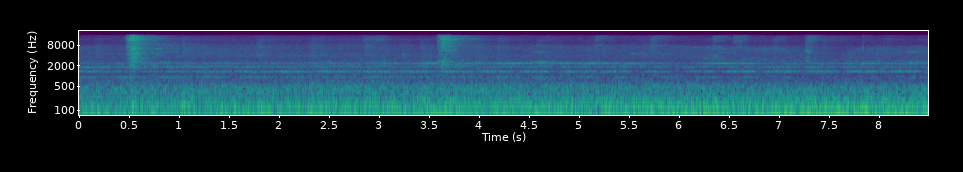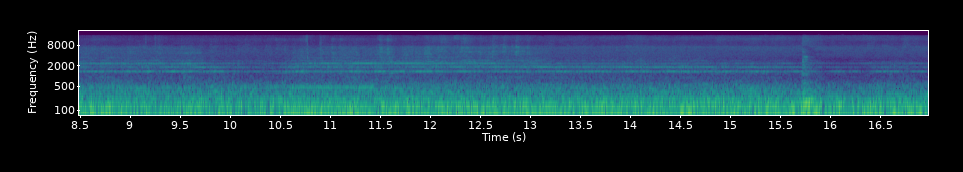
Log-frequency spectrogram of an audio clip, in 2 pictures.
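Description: Freight train of boxcars and covered hoppers rolling past a grade crossing: a steady low rumble of wheels on rail, with a steady high ringing tone above it. Sharp clacks come about half a second in, about four seconds in, and again near the end.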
